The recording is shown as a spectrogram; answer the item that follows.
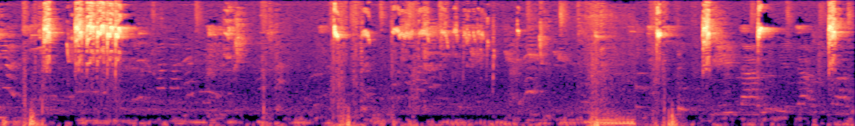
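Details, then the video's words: Actively singing sunbird in a rapid-fire 'tembakan' song used as tutor material for small cage birds: high thin chips and short sizzling bursts, spaced irregularly, with soft rustles and low background noise between phrases. "Tembakan SOGOK ONTONG GACOR"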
